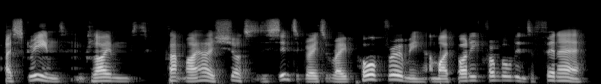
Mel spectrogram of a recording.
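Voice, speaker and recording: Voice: mid-range voice, a little fast, a bit bright. A storyteller reading a children's book expressively, slipping in casual, wry and mocking asides. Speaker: storyteller, live streamer.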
